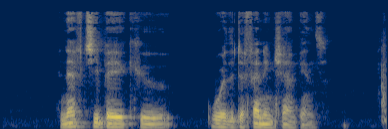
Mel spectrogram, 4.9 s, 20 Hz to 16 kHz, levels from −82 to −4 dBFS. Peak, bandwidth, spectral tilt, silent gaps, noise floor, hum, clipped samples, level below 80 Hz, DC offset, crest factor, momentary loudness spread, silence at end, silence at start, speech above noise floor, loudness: -8 dBFS; 11.5 kHz; -5 dB/octave; none; -73 dBFS; none; under 0.1%; -46 dBFS; under 0.1%; 18 dB; 18 LU; 0 s; 0.75 s; 48 dB; -25 LUFS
